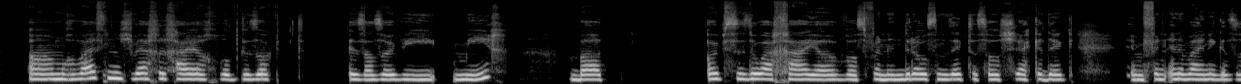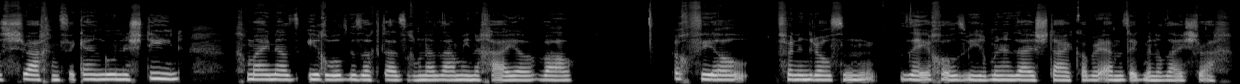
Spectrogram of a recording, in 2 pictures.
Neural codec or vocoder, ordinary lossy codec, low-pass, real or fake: vocoder, 44.1 kHz, 128 mel bands every 512 samples, BigVGAN v2; none; none; fake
